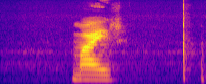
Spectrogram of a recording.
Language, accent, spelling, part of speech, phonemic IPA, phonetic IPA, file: Armenian, Eastern Armenian, մայր, noun, /mɑjɾ/, [mɑjɾ], Mɑjɾ.ogg
- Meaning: 1. mother 2. cedar 3. only used in մայր մտնել (mayr mtnel)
